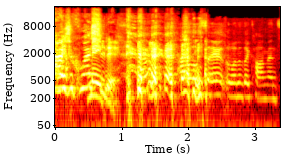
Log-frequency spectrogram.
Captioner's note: laughing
